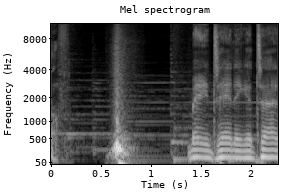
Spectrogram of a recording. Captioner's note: air whooshing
